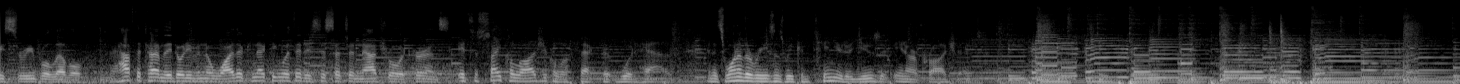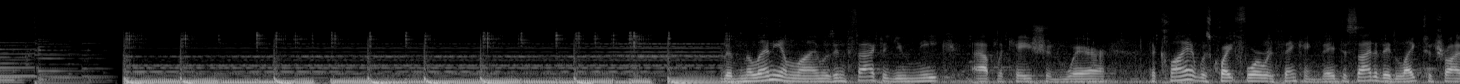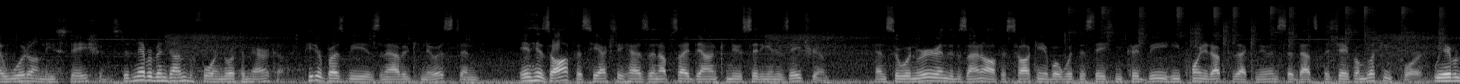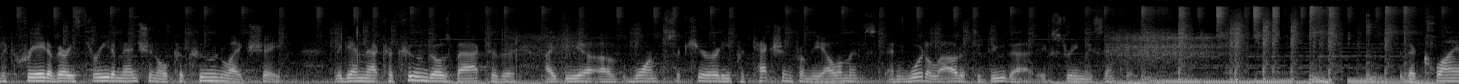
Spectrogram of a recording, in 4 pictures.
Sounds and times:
Music: 0.0s - 58.3s.

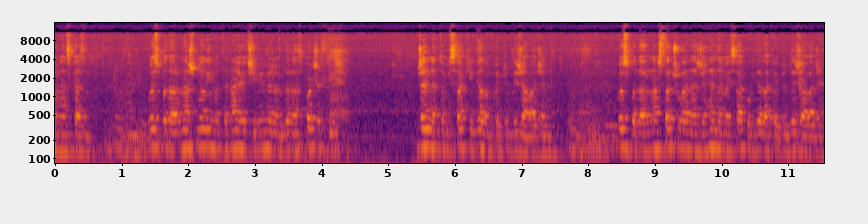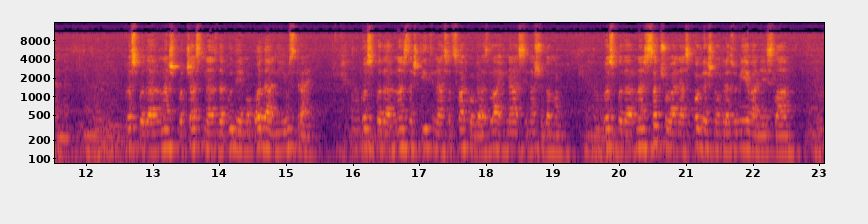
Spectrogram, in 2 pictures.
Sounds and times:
Speech: 0.0s - 4.4s, 5.4s - 23.0s.

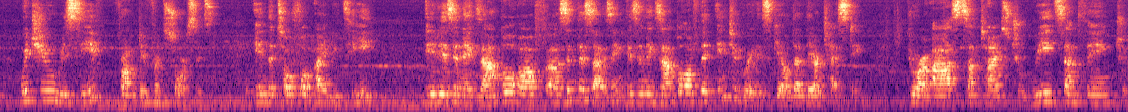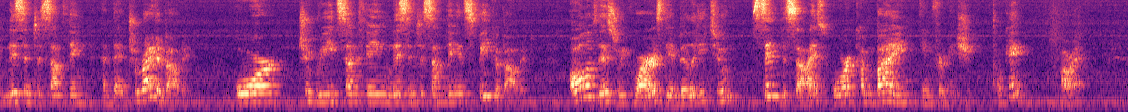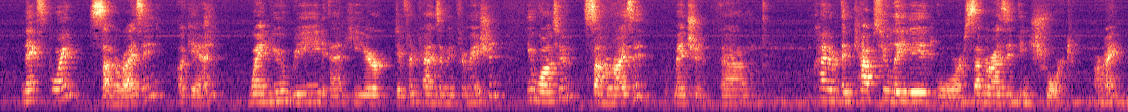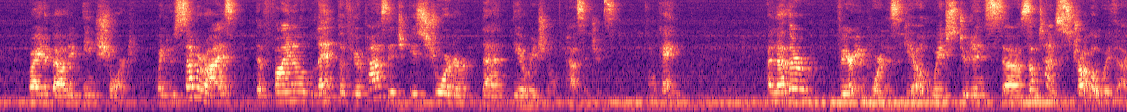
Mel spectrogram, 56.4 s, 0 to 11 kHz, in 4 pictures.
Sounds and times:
Speech: 0.3s - 4.7s, 5.4s - 10.8s, 11.4s - 27.7s, 28.5s - 37.8s, 38.4s - 50.8s, 51.9s - 56.3s.

